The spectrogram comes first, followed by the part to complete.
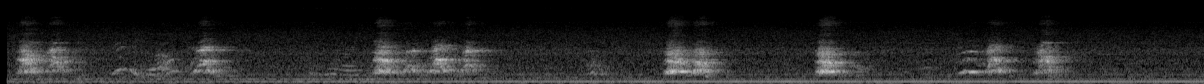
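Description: Short animal calls, coming singly or in quick runs of two or three every second or two, over a steady low hum from the underwater treadmill's motor.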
